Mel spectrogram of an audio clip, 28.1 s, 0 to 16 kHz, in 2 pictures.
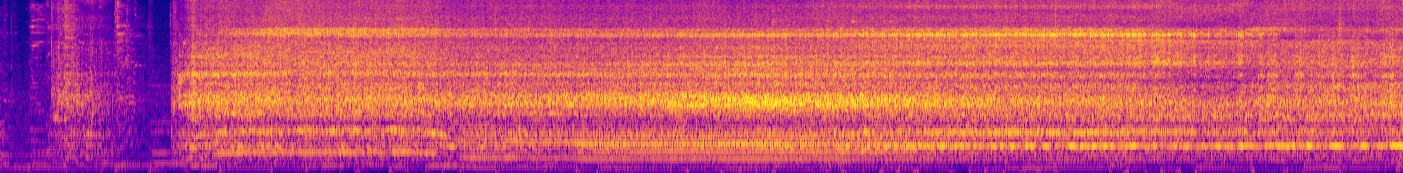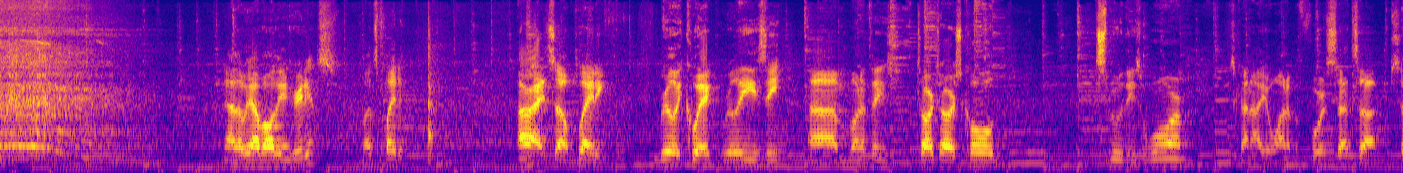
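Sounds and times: blender motor whining: 0.5 - 15.6.

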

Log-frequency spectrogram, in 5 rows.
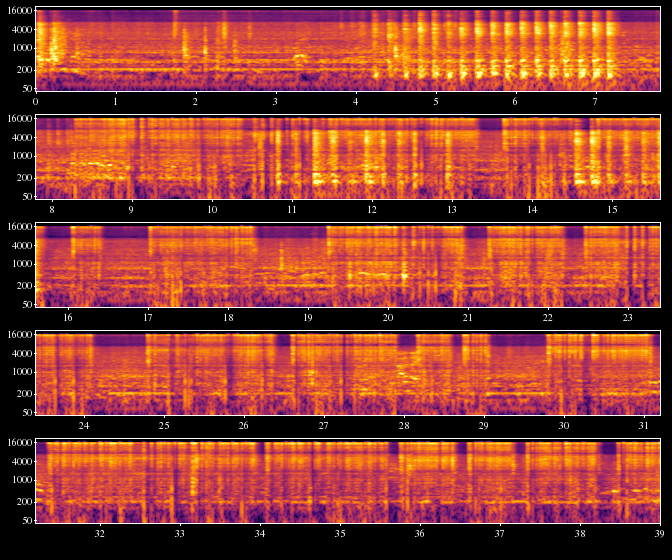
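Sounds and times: rapid clicking and tapping: 8.4 - 18.4, 19.2 - 24.2, 24.8 - 29.1, 29.8 - 39.0.

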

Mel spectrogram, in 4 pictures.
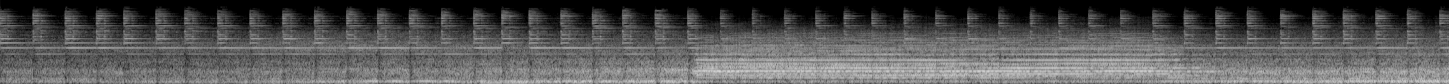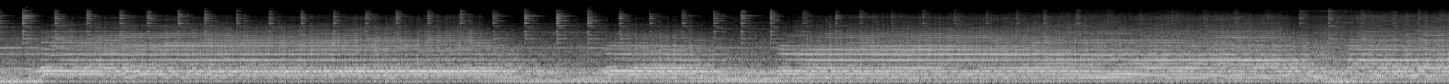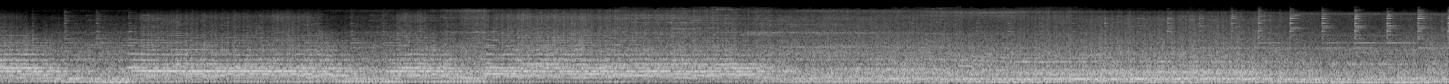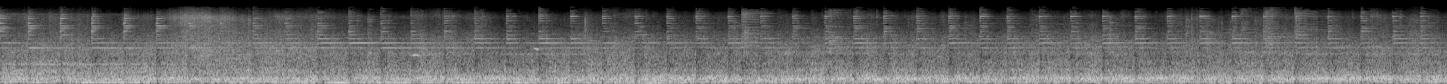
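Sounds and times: crossing bell ringing: 0.0 - 57.9
train rumble: 0.0 - 57.9
train air horn blasts: 6.9 - 12.1, 14.9 - 19.9, 20.5 - 39.0.

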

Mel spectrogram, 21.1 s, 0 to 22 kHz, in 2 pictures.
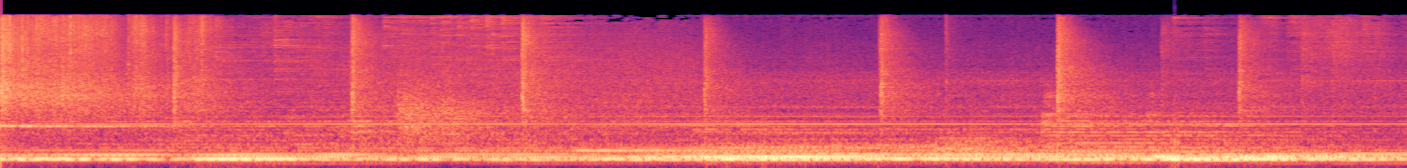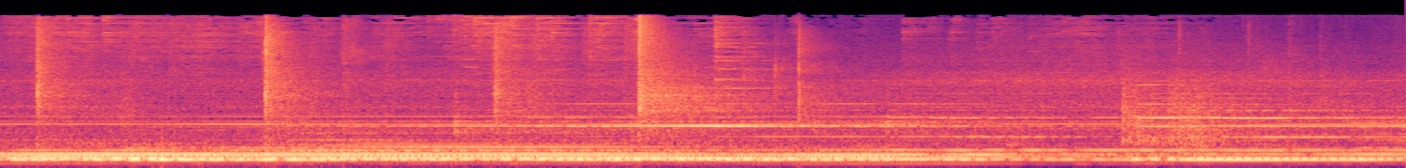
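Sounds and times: low electronic drone: 0.0 - 21.0
metal struck ringing: 0.0 - 21.0.

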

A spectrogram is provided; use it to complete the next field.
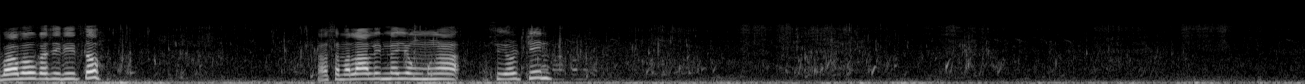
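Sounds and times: wind rumbling on microphone: 0.0 - 13.0
small splashes and trickles of water: 1.0 - 3.6, 4.6 - 12.2.

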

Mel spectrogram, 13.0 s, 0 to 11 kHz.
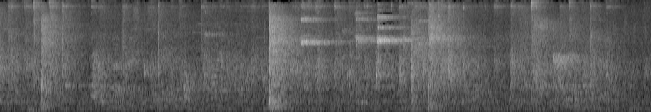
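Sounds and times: shoes squeaking on hardwood floor: 5.9 - 8.8.

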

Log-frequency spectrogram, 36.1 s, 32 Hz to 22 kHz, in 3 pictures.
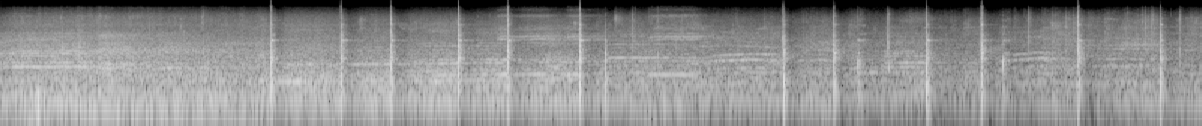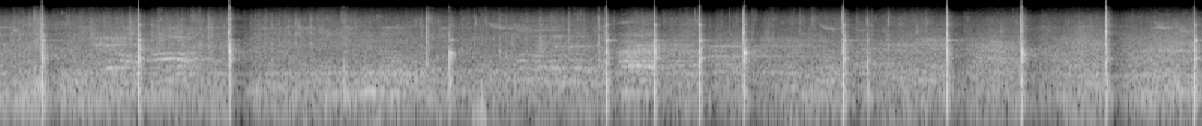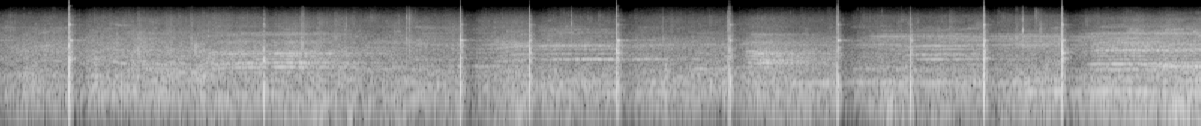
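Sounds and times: cleaver chopping meat on wood: 2.7 - 5.2, 5.8 - 6.2, 7.8 - 11.8, 12.4 - 12.7, 13.4 - 13.6, 14.3 - 14.5, 18.0 - 19.6, 20.4 - 20.8, 21.4 - 22.4, 23.0 - 23.3, 24.0 - 25.0, 31.3 - 31.5, 32.4 - 33.3.

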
